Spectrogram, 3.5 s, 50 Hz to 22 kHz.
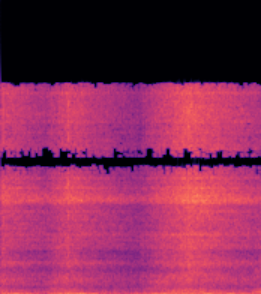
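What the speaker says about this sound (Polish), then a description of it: "teraz sobie pracuje na wolnych ładnie" A 2001 Yamaha XV 125 Virago motorcycle engine idles smoothly and close by, a steady low rumbling putter with no other sounds.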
